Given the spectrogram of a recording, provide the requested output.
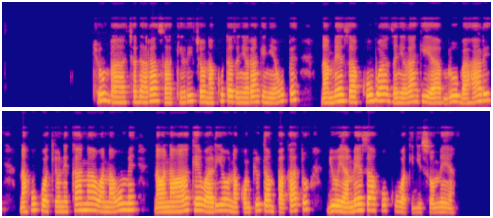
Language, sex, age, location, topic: Swahili, female, 50+, Dar es Salaam, education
